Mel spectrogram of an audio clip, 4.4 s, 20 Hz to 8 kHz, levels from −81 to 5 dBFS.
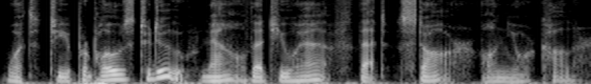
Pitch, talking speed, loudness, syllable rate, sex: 110 Hz, 205 wpm, -20 LUFS, 4.4 syllables/s, male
